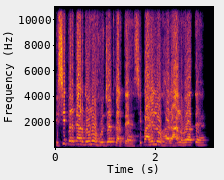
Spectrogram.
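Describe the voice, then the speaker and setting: Brief: male teacher, high voice, explanatory lesson narration. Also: fast, rough recording. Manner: explanatory, repeats lines to clarify. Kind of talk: retelling and explaining a textbook play.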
